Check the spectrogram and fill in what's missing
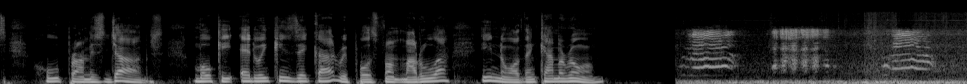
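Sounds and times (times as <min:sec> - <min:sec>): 
speech: 0:00.0 - 0:06.1
goats bleating in a village along Cameroon's border with Nigeria: 0:06.8 - 0:09.4
outdoor rumble: 0:06.8 - 0:09.6.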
